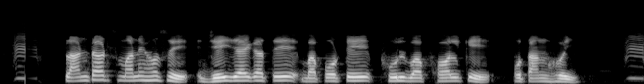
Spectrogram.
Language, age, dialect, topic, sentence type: Bengali, 25-30, Rajbangshi, agriculture, statement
